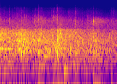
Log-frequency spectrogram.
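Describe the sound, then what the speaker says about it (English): A crowd at an agreement signing ceremony applauds with steady, dense clapping that fills the short moment evenly, sounding somewhat distant. "Let's give them all a round of applause"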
